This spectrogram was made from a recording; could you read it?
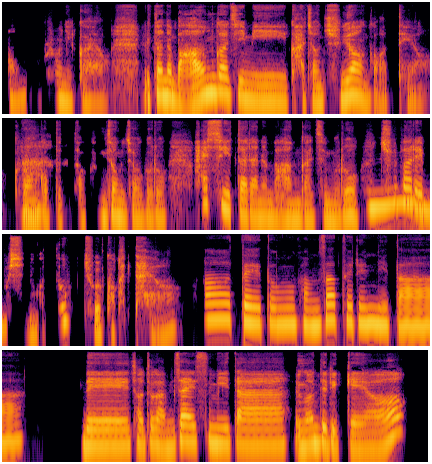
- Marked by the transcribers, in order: none
- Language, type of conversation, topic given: Korean, advice, 새로운 연애를 시작하는 것이 두렵고 스스로를 의심하게 되는 이유는 무엇인가요?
